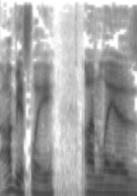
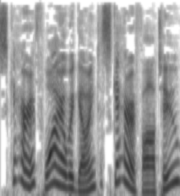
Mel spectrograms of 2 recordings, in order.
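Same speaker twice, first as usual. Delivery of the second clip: very high, wildly up-and-down, swooping sing-song voice; 11 semitones higher than usual. Recounting a scene with R2 on Yavin 4: imitating people in the hangar. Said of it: "That's a pretty good impression".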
